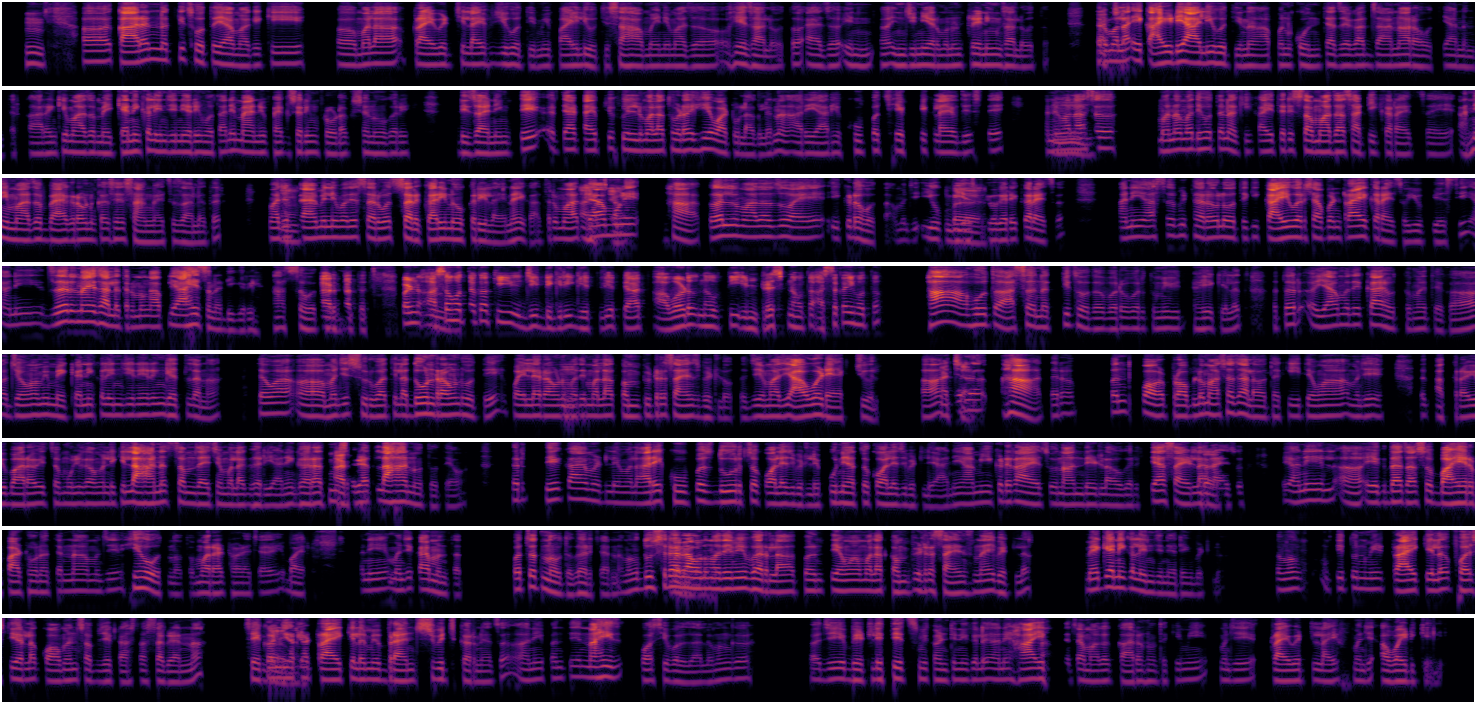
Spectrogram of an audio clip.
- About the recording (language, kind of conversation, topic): Marathi, podcast, प्रेरणा टिकवण्यासाठी काय करायचं?
- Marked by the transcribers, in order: in English: "प्रायव्हेटची लाईफ"; in English: "ॲज अ"; in English: "आयडिया"; in English: "हेक्टिक लाईफ"; other background noise; tapping; background speech; in English: "कंटिन्यू"; in English: "प्रायव्हेट लाईफ"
